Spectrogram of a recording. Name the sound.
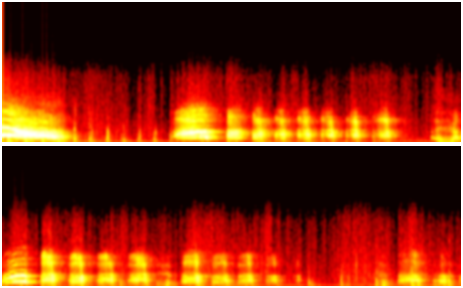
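woman screaming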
